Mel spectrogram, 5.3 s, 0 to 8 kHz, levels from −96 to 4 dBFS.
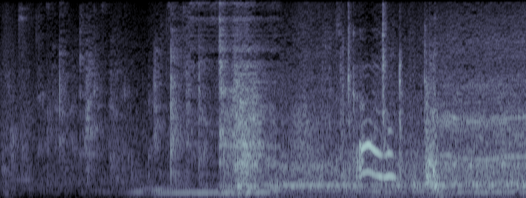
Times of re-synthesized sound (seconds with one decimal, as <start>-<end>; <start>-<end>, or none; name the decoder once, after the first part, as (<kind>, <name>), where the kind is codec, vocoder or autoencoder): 1.9-2.8 (codec, SNAC)

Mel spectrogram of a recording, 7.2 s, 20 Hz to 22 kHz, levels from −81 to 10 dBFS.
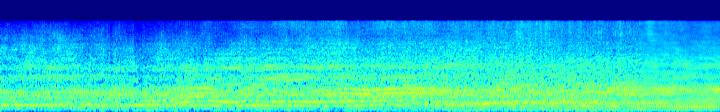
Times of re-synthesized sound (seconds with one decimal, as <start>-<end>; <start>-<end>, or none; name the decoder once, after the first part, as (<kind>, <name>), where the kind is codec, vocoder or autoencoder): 6.4-7.2 (vocoder, Vocos)

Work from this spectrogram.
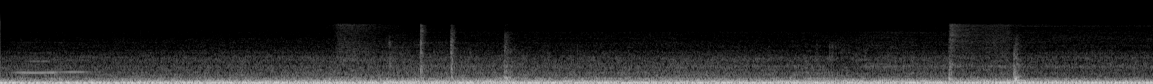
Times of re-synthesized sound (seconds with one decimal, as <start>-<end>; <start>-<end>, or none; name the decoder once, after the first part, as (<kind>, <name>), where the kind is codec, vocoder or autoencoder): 0.0-1.4 (codec, DAC); 3.9-4.9; 8.3-10.1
